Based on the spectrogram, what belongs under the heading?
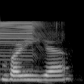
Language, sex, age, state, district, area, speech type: Dogri, female, 30-45, Jammu and Kashmir, Samba, urban, spontaneous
